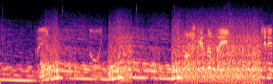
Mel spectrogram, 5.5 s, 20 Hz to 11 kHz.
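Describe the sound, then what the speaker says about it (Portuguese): A BMW E30 M3 Evo rally car from the racing game Dirt Rally roars through repeated rising revs and gear changes, loud and continuous, with someone talking excitedly over the engine. "Olha o que berra essa BMW."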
